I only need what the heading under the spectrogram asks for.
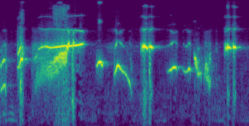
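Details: A champion Oriental magpie-robin kept caged delivers a loud buzzy rising phrase. Then come crisp, clipped whistles, a down-slurred note and quick twittering figures, each separated by short pauses.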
